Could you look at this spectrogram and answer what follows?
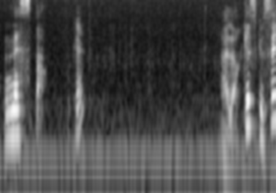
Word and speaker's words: n'est-ce pas: Donc, exemple, tu parles français, n'est-ce pas?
